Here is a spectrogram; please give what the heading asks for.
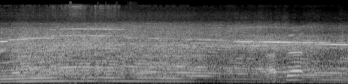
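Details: TS410 concrete saw started with quick-start spray in the muffler and choke on: high buzzing two-stroke note holding at high revs, pitch wavering slightly as throttle settles; the saw has fired and runs steadily, normal running.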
